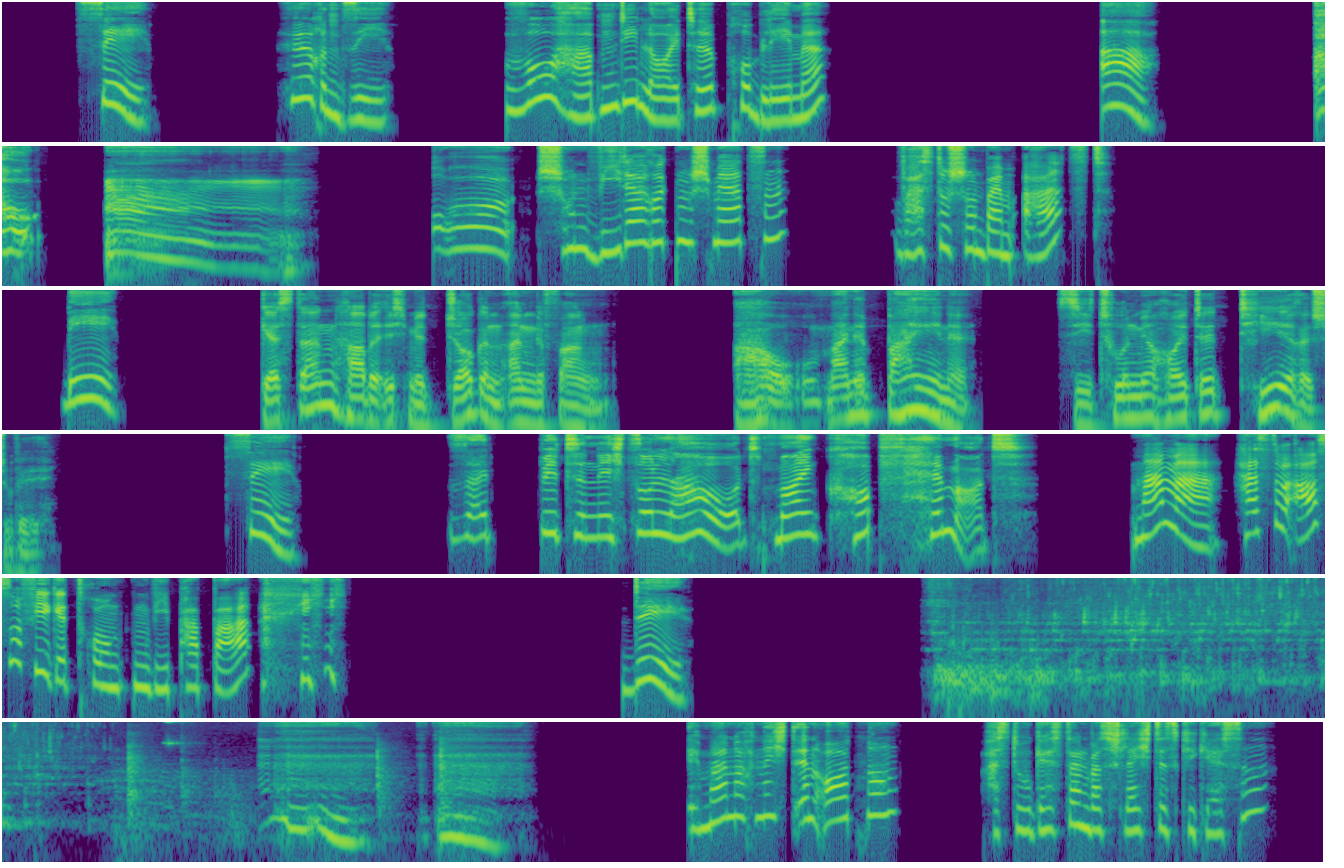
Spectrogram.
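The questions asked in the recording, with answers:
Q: Wo haben die Leute Probleme?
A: Rücken (Rückenschmerzen)

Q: Wo haben die Leute Probleme?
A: Beine

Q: Wo haben die Leute Probleme?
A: Kopf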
